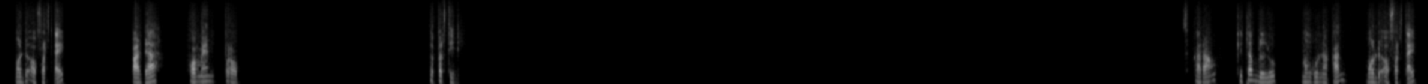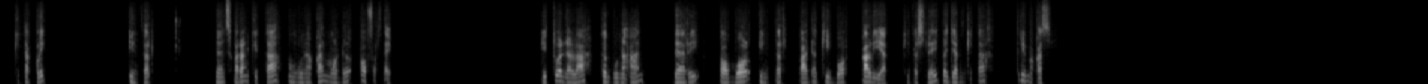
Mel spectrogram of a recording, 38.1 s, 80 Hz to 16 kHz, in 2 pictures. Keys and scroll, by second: 0.5 Return, 0.6 Up, 19.3 End, 19.4 Insert, 21.2 Insert.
